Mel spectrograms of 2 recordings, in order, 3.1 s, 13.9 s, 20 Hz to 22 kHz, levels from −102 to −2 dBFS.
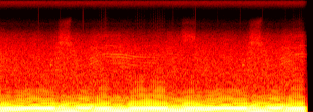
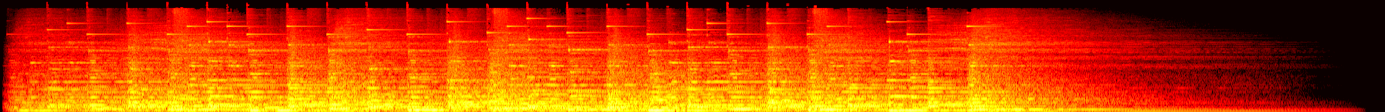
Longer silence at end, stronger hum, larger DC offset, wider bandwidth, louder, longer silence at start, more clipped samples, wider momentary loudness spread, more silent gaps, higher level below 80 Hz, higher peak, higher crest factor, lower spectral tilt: second, 0.05 s vs 2.25 s; second, none vs 60 Hz at -50 dBFS; first, 0.8% vs 0.2%; second, 3.1 kHz vs 17 kHz; first, -8 LUFS vs -22 LUFS; about the same, 0 s vs 0.1 s; first, 0.8% vs under 0.1%; second, 2 LU vs 9 LU; neither; first, -14 dBFS vs -40 dBFS; first, 0 dBFS vs -6 dBFS; second, 6 dB vs 16 dB; first, -12 dB/octave vs -6 dB/octave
